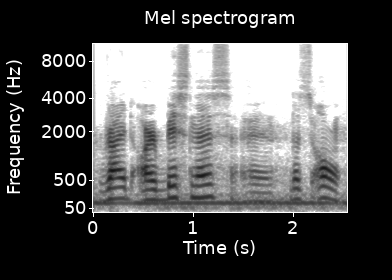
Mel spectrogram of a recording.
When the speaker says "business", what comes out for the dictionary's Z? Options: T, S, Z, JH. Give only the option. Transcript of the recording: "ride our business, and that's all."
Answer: S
